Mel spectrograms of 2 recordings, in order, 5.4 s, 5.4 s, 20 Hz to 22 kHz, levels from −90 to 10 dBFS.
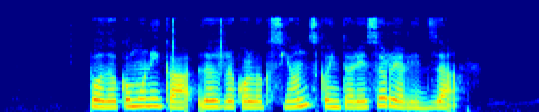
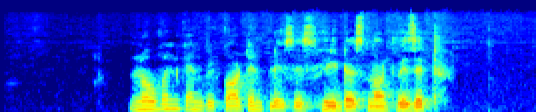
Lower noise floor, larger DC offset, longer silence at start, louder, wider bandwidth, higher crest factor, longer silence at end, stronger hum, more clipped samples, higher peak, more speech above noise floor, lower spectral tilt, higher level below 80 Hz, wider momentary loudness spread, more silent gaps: first, -83 dBFS vs -67 dBFS; neither; second, 0.9 s vs 1.3 s; about the same, -22 LUFS vs -20 LUFS; second, 11.5 kHz vs 14.5 kHz; about the same, 18 dB vs 20 dB; about the same, 0.85 s vs 0.9 s; neither; neither; second, -6 dBFS vs -2 dBFS; first, 62 dB vs 47 dB; first, -7 dB/octave vs -4.5 dB/octave; second, -68 dBFS vs -52 dBFS; second, 7 LU vs 10 LU; neither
